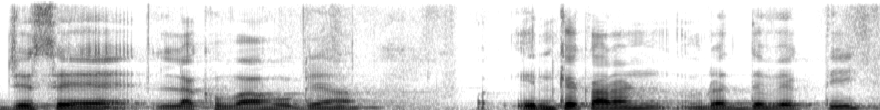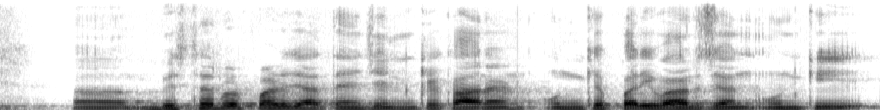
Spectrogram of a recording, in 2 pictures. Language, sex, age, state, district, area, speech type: Hindi, male, 18-30, Madhya Pradesh, Ujjain, rural, spontaneous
